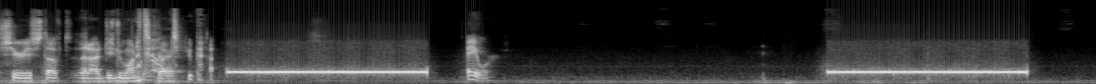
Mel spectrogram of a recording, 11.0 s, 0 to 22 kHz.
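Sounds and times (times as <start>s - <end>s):
speech: 0.0s - 2.3s, 4.7s - 5.0s
faint low hum: 0.0s - 10.9s
telephone ringing on a call: 2.3s - 4.3s, 8.2s - 10.4s.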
